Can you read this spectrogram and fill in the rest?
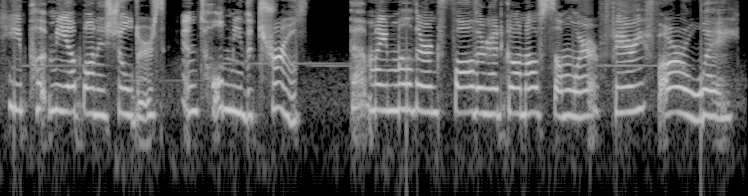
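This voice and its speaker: A woman voicing a shy, gentle little orphan girl in an anime game, with a hesitant manner. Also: extremely high pitch, level tone, normal speed. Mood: sorrowful. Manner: soft-hearted, hesitant. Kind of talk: anime game dub acting. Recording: music behind.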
